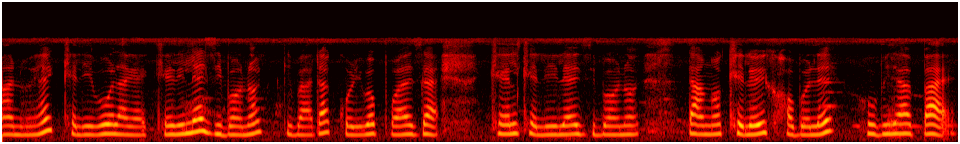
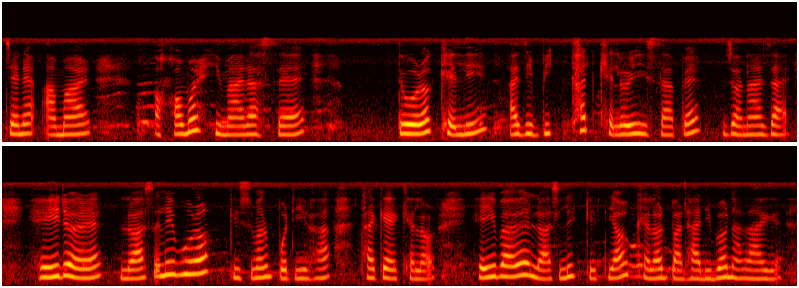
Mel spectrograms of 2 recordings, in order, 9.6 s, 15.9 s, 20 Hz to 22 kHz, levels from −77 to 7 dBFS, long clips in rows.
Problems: constant background noise, background conversations at intervals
